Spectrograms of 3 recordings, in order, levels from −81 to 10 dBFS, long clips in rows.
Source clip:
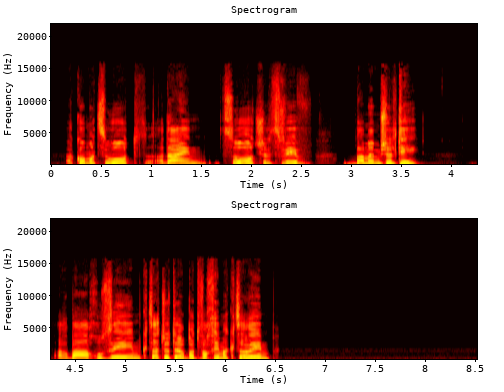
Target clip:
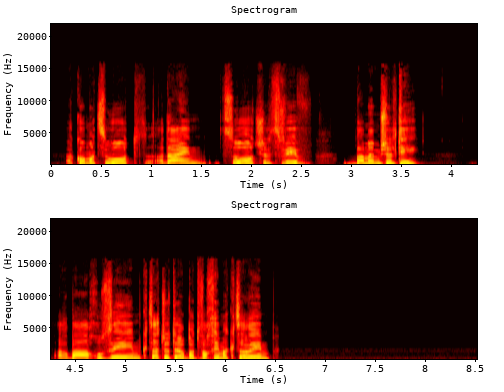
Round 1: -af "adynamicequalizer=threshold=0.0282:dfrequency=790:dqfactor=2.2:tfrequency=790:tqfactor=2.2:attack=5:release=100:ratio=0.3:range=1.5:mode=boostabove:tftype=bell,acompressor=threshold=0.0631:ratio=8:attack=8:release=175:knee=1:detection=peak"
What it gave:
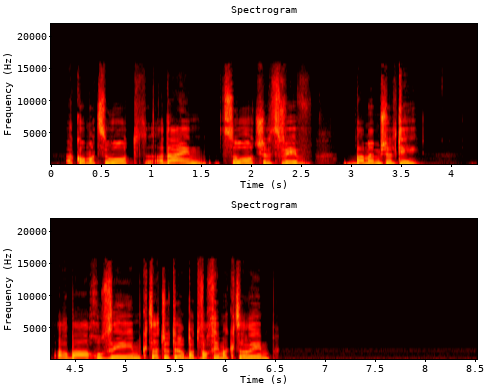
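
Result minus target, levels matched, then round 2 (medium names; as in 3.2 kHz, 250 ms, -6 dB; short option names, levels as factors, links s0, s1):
compression: peak gain reduction +9 dB
-af "adynamicequalizer=threshold=0.0282:dfrequency=790:dqfactor=2.2:tfrequency=790:tqfactor=2.2:attack=5:release=100:ratio=0.3:range=1.5:mode=boostabove:tftype=bell,acompressor=threshold=0.2:ratio=8:attack=8:release=175:knee=1:detection=peak"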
